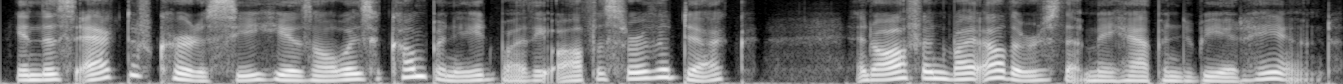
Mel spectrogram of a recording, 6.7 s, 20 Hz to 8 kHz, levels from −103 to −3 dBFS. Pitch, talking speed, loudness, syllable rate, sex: 185 Hz, 230 wpm, -16 LUFS, 6.1 syllables/s, female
